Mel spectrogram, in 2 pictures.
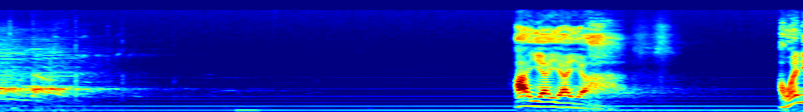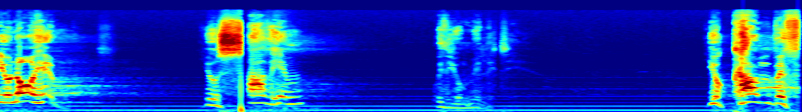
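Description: An older man speaks into a microphone in short bursts with long pauses, heard through a loudspeaker in an echoing hall.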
